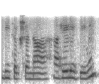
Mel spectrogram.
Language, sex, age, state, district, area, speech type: Kannada, female, 18-30, Karnataka, Kolar, rural, conversation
